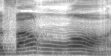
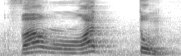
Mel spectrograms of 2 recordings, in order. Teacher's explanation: Sabdu pada pada ra dia mesti kena ada getar, tapi jangan kuat. Minimumkan bunyi dia farra.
